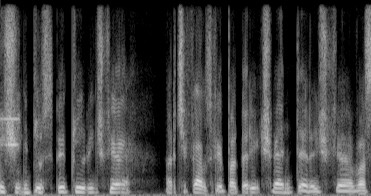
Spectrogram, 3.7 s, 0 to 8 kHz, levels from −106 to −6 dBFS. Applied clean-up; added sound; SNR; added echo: neural diffusion model UNIVERSE++.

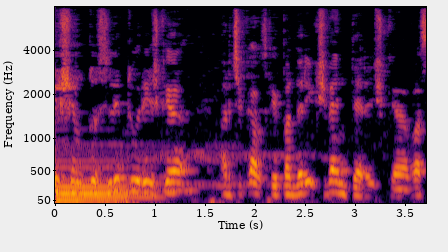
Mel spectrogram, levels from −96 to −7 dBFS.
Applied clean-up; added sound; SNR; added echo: classical method Wiener filter.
